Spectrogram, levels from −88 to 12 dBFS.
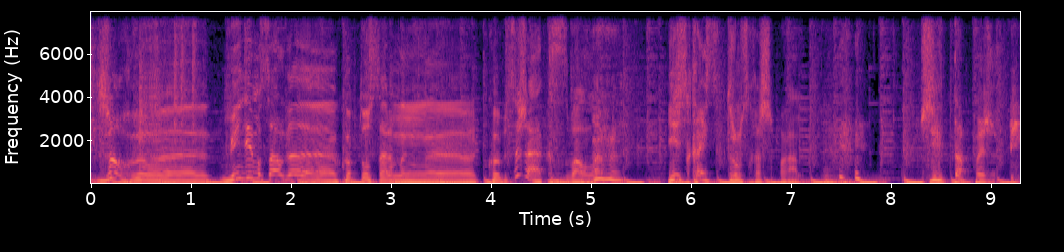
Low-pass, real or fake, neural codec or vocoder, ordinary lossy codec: none; real; none; none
